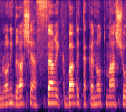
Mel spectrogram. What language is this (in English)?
Hebrew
